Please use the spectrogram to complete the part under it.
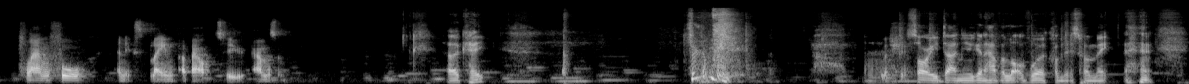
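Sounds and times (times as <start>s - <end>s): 
speech: 0.2s - 3.0s, 4.1s - 6.0s, 6.9s - 7.4s, 8.7s - 11.8s
single loud sneeze: 6.9s - 7.6s
quieter murmurs of speech: 8.6s - 9.4s.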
